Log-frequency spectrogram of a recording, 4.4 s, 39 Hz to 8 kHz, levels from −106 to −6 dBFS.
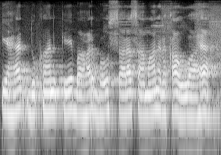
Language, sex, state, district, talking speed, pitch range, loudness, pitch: Hindi, male, Uttar Pradesh, Saharanpur, 135 wpm, 155-165 Hz, -15 LUFS, 160 Hz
